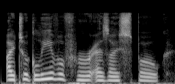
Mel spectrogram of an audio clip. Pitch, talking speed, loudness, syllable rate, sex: 205 Hz, 275 wpm, -17 LUFS, 6.1 syllables/s, female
